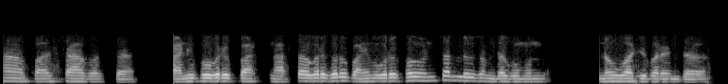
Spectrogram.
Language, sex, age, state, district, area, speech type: Marathi, male, 30-45, Maharashtra, Akola, rural, conversation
